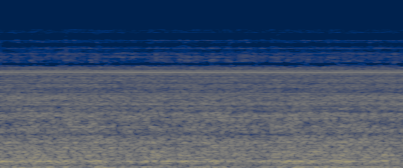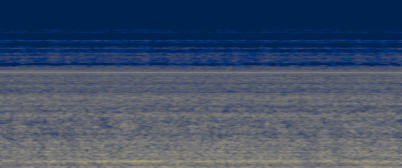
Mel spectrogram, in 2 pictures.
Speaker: this spins this valve so we get it nice and true all the way around this spins the blade and pumps the lubricant trying to come in and we're going to bring the blade in so you hear it touch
